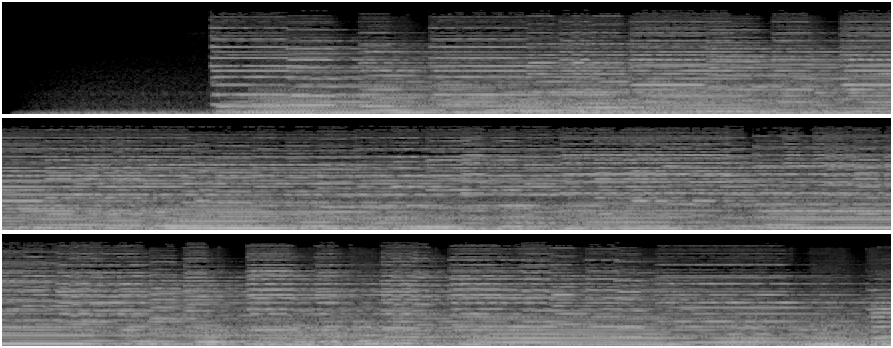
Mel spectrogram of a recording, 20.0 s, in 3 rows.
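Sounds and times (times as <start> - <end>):
organ: 1.6 - 19.9.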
